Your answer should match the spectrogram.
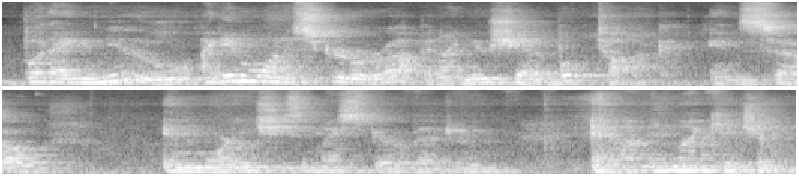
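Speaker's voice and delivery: usual speaking voice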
